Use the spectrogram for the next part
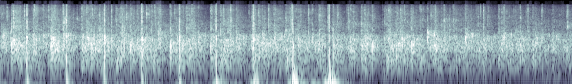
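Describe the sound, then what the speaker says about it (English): An audience applauds absent Vietnam veterans at a pinning ceremony, with steady, dense clapping from a crowd that holds throughout and no one speaking over it. "So can we give them all in absentia a round of applause?"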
